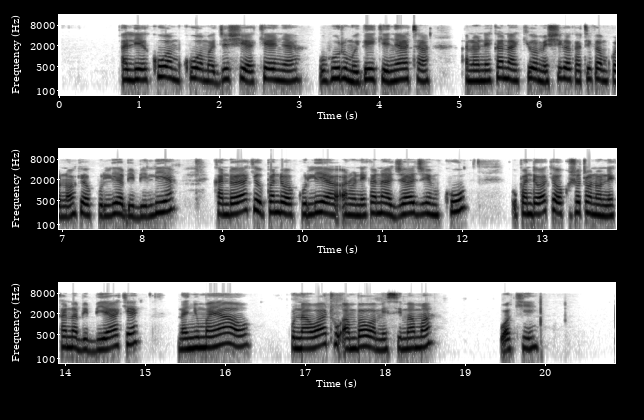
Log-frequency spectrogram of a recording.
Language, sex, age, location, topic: Swahili, female, 36-49, Kisumu, government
